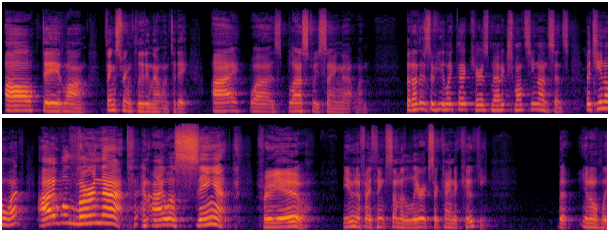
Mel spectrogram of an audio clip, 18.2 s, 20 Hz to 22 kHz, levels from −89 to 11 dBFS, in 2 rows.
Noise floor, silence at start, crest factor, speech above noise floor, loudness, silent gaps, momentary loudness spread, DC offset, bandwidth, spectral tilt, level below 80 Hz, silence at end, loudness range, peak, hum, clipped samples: -71 dBFS; 0.05 s; 22 dB; 50 dB; -21 LUFS; none; 17 LU; under 0.1%; 17.5 kHz; -2.5 dB/octave; -76 dBFS; 0 s; 11 LU; 0 dBFS; none; under 0.1%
